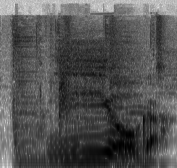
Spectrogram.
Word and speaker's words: yoga: And the correct way is to say yoga. So it's not J, it's Y.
